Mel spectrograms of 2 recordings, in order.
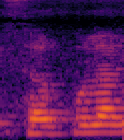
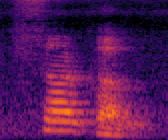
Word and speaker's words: circle: Ball is सर्कुलर in shape, तो इसको क्या बोलते हैं हम लोग? सर्कल। सर्किल नहीं बोलते, सर्किल नहीं होता है। What is the correct pronunciation? सर्कल।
